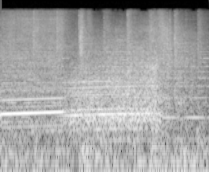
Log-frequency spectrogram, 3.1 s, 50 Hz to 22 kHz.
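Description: A McLaren P1 supercar accelerates hard in wet weather, its engine roaring loud and close with a steady high tone that wavers slightly as it pulls away.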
